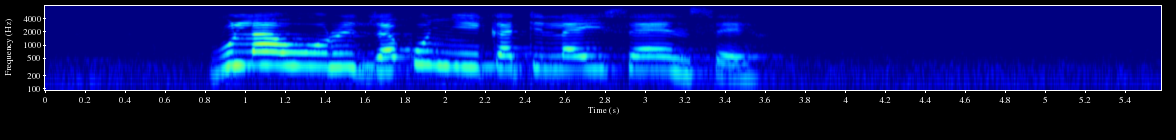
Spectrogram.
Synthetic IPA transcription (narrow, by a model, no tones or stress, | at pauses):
βulawuɾib͡ʐakuɲikatilajisɛːnt͡sɛ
